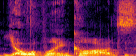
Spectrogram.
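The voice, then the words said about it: Bad put-on New York accent. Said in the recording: “It was a horrible New York accent. ... It was better than mine.”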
